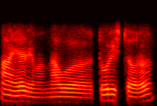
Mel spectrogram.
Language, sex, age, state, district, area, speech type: Kannada, male, 30-45, Karnataka, Davanagere, rural, conversation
